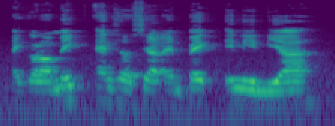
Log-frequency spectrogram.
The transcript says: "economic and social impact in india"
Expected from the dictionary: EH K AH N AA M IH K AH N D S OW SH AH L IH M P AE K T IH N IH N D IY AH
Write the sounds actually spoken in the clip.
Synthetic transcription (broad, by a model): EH K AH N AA M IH K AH N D S OW S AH L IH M P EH K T IH N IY N D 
